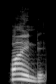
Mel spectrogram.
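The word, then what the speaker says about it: find: फाइंड याद रखिएगा। अंतिम में आई एन डी दिखता है तो उसका उच्चारण आइंड के रूप में करेंगे।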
